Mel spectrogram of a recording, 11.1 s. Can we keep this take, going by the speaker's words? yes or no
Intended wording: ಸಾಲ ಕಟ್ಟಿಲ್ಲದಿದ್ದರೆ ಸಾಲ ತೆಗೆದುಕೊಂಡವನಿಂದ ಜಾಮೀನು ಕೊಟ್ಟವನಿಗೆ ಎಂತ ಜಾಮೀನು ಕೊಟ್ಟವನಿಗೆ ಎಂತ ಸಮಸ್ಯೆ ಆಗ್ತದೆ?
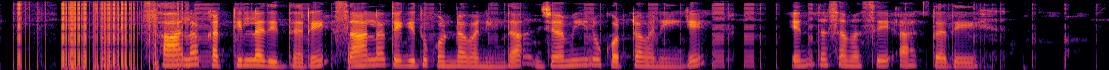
no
